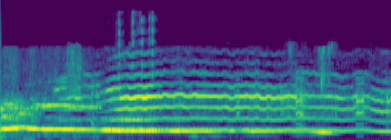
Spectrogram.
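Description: A cat meows after being woken: one long, drawn-out tonal yowl that lasts about three seconds, loud and clear, with a steady, slightly wavering pitch and no talking over it.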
